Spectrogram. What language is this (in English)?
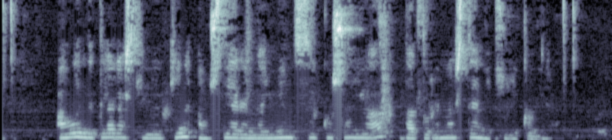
Basque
